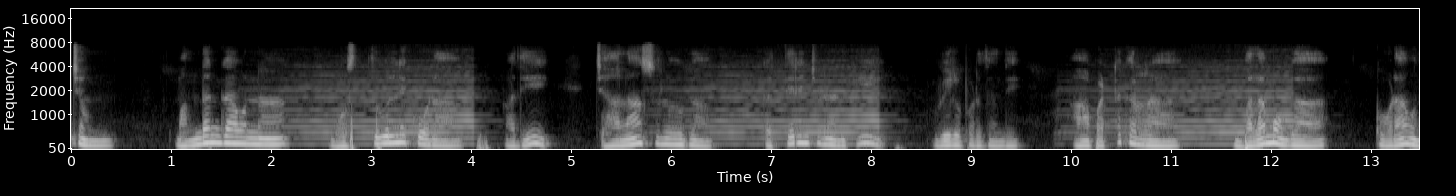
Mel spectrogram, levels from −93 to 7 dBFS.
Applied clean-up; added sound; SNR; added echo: none; Bowed string instrument; 18 dB; none.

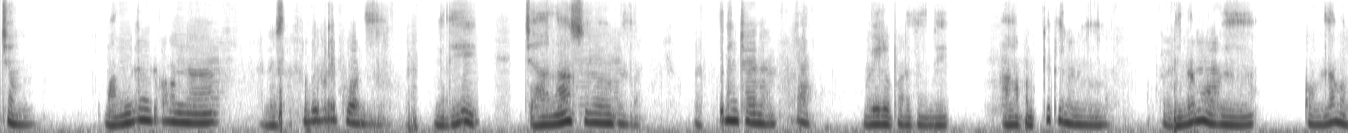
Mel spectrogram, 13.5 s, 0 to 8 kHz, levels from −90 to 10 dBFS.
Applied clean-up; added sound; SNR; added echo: neural diffusion model UNIVERSE++.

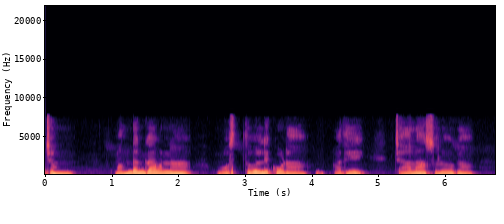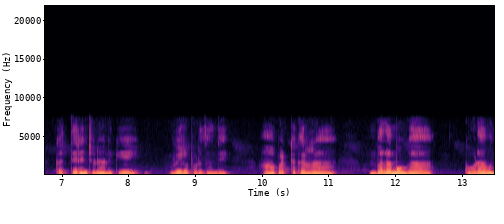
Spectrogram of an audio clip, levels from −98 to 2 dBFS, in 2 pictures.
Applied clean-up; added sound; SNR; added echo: none; none; none; none.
